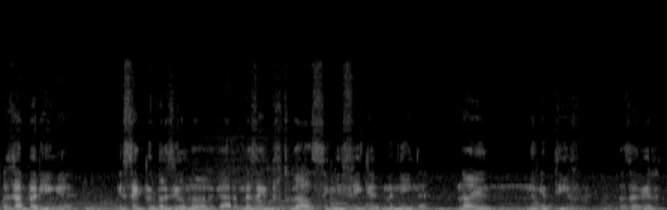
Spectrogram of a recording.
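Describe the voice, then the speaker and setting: A man's voice: mid-range voice, a little fast. A young man from Normandy, France, chatting thoughtfully on a video call and laughing easily. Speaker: guest polyglot. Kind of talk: casual video-call chat. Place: small indoor room. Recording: video call with loud music underneath.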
